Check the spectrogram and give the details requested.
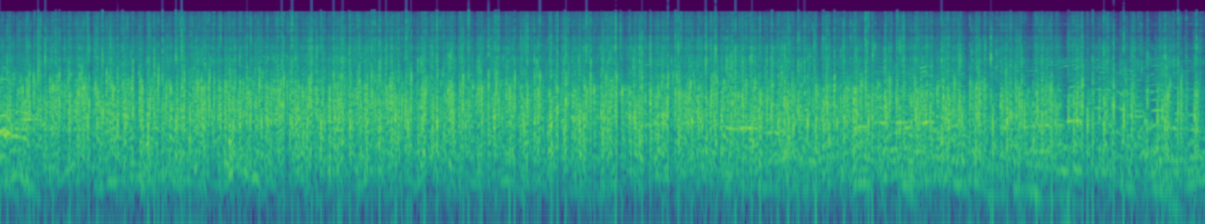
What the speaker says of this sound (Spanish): Un fuerte aplauso para María Semacada.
